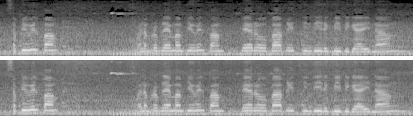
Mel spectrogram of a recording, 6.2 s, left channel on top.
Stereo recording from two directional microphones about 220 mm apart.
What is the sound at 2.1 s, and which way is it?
Speech, 10° right (ahead or behind).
